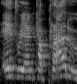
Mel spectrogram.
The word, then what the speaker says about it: Adrian Caprado: His name is Adrian Caprado. Did I say it properly, Adrian? Perfect. And I was.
